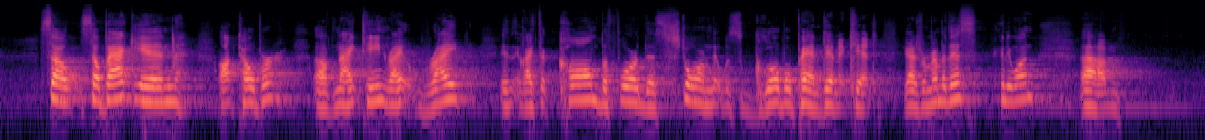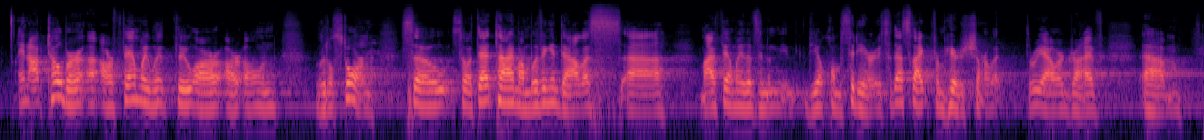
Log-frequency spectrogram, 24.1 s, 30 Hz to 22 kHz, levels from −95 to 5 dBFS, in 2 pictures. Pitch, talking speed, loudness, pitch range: 165 Hz, 165 wpm, -31 LUFS, 150-190 Hz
